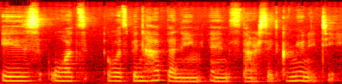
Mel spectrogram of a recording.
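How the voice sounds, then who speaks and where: A woman speaks in a Croatian accent at a medium pitch and a fairly slow pace. Noticeable background noise sits behind her. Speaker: spiritual mentor. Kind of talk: monologue to camera.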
